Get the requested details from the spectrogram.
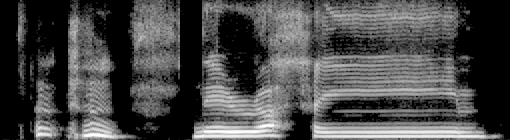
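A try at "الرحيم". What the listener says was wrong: निर्रहीम, बहुत से ज़्यादा हीम, वो खा की तरफ नहीं लेके जाना, का आपको पता है ना कि उसका घर बदलेंगे तो खा है नेबर उसका। हाँ जी, जे अगर ज़्यादा कर देंगे ना,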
